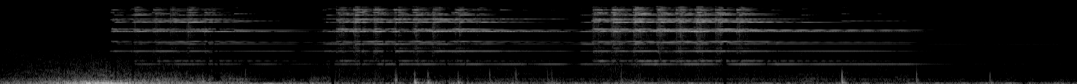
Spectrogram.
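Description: Altar bells (sanctus bells) shaken three times, about a second in, around three seconds and around six seconds, each ring jingling and then fading. They mark the elevation of the chalice at the consecration. There is a low rumble under the first ring.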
